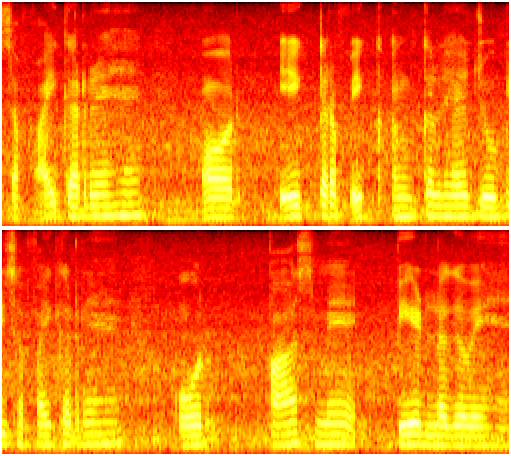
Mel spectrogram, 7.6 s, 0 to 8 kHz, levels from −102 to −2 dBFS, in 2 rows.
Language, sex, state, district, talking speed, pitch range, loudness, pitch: Hindi, male, Rajasthan, Bikaner, 180 wpm, 130-145 Hz, -17 LUFS, 135 Hz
